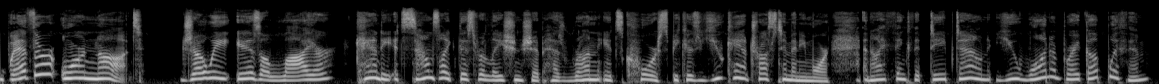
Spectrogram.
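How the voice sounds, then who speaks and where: Female radio advice host: frank, patient, reactive, animated pitch, conversational, dry recording. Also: unhurried, no echo. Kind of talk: improvised comedy call-in radio show.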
